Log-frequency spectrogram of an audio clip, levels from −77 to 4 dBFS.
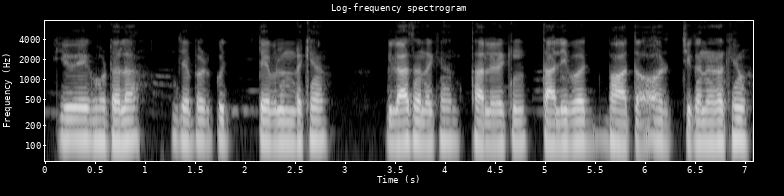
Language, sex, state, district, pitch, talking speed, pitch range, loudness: Kumaoni, male, Uttarakhand, Tehri Garhwal, 120 Hz, 150 wpm, 115-125 Hz, -17 LUFS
